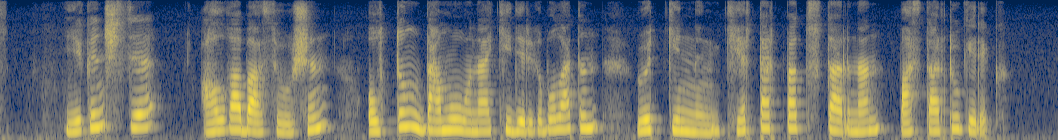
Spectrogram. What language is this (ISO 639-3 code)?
kaz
